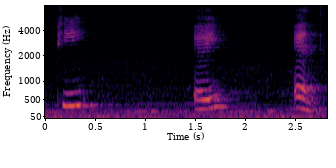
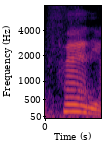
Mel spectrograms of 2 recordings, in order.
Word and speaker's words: pan: pan이니까 쓰는 방법이 p a n. 그렇죠. fan이 아니야. pan 해야 돼. pan.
